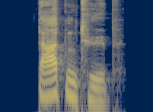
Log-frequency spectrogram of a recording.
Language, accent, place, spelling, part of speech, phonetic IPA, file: German, Germany, Berlin, Datentyp, noun, [ˈdaːtn̩ˌtyːp], De-Datentyp.ogg
- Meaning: data type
